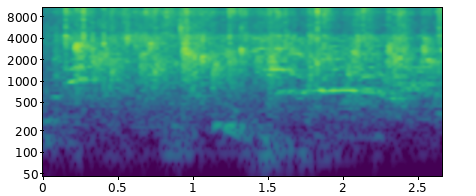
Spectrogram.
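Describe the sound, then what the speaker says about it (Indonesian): Applause from the audience at an elementary school farewell ceremony for sixth graders, steady broadband clapping at moderate volume that runs for the whole short span, with faint voices mixed in. "Ini mau tepuk tangan."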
